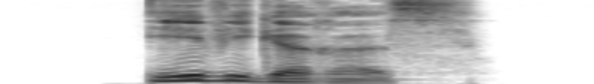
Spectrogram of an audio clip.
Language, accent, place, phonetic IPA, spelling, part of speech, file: German, Germany, Berlin, [ˈeːvɪɡəʁəs], ewigeres, adjective, De-ewigeres.ogg
- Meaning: strong/mixed nominative/accusative neuter singular comparative degree of ewig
